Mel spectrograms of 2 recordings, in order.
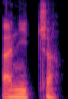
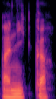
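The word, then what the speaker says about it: anicca: Pour ceux qui ont déjà un peu de bagage, l'impermanence qu'on appelle anicha ou anika en fonction de la prononciation est l'un des trois piliers de la réalité, les trois lac chana.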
